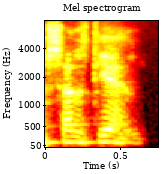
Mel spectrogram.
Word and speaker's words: Saltiel: Más hay unos cuantos nombres que en hebreo se escriben con shin, más en español se pronuncian con es como salem o saltiel.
